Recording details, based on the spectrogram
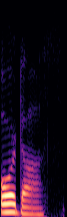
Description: (ôrdŏs)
